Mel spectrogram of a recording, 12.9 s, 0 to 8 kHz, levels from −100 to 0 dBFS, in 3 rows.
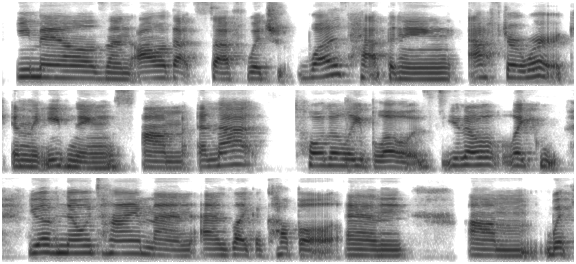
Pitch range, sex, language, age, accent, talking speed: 165-200 Hz, female, English, 20-39, American, 160 wpm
